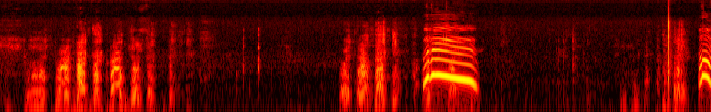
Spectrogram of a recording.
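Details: During ball play, Sam, a Border Collie, puffs out quick bursts of panting grunts, then lets out a long, strong, slightly falling whine near the middle, and another whine starting at the very end after a quiet pause.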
